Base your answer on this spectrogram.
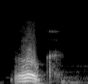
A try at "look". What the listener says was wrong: So instead of, when you were reading it, it sounds more like an oo sound, like Luke, and I want it to sound like look, look. Look. Not luck. So this is luck and this is look.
